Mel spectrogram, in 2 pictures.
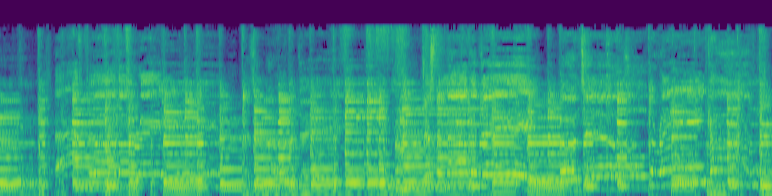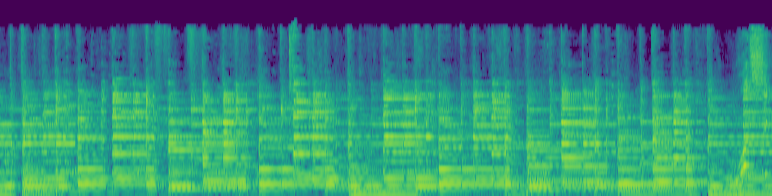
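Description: Guitar solo in an instrumental break of a song: a lead line with bent, gliding notes over steady bass and chords.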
